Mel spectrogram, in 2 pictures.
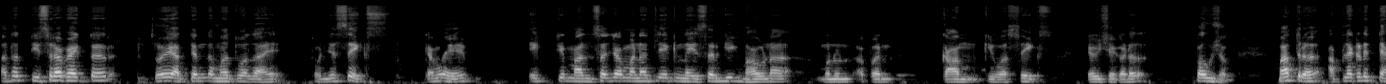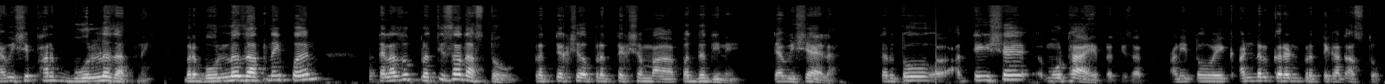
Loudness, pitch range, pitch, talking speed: -23 LUFS, 130-180 Hz, 150 Hz, 130 wpm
